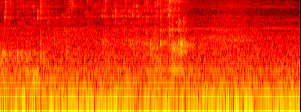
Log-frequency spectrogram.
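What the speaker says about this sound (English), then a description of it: "Top it up with more water." Water splashes and trickles into a pot of rasam with cooked dal, a close, steady pouring with small drips and bubbling, no talking.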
